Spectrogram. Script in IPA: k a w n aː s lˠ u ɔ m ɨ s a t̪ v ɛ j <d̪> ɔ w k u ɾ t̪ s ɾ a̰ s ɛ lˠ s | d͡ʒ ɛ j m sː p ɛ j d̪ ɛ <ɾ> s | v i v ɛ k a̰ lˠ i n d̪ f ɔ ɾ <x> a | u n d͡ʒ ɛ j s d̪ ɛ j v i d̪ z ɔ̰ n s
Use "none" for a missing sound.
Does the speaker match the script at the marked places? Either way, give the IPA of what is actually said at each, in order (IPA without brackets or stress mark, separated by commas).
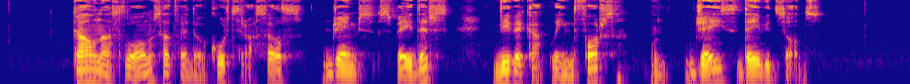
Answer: d̪, ɾ, s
